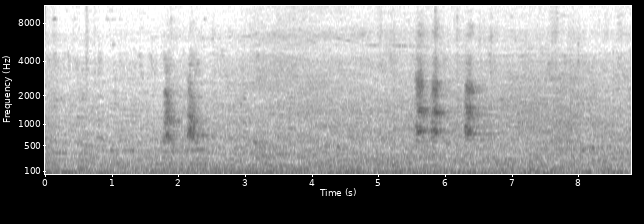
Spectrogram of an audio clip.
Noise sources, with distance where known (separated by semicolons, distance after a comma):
dog barking or whining, far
